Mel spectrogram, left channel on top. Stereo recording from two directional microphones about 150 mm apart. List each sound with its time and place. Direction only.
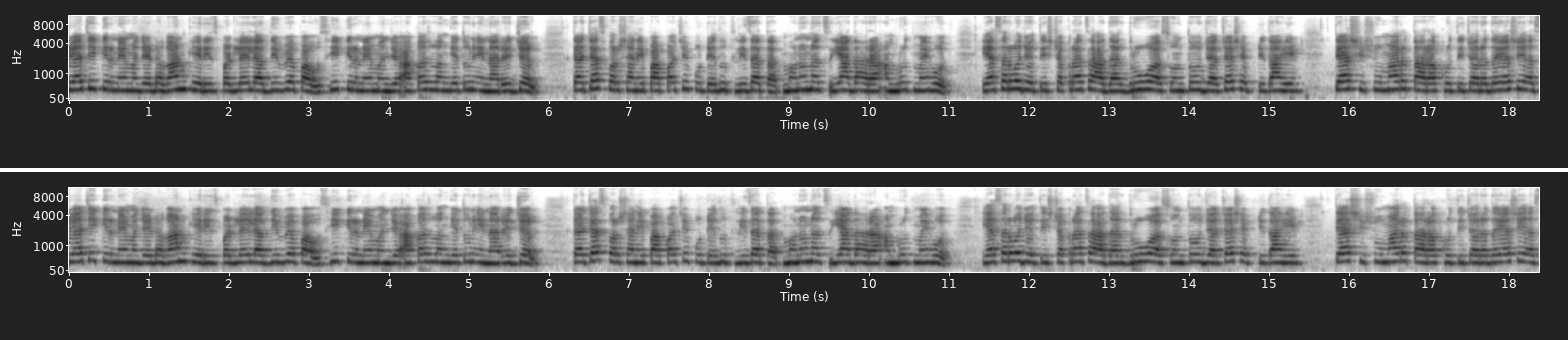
0.0 s a woman's voice: 40° left (ahead or behind)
